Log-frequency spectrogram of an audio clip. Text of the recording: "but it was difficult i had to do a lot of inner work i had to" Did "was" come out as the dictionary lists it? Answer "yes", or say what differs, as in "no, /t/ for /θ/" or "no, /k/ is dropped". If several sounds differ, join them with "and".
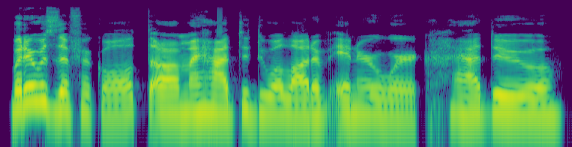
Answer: yes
